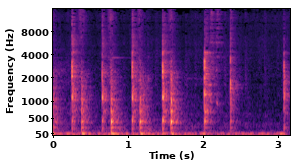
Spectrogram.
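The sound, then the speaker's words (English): A knife rapidly chops two big handfuls of fresh herbs on a cutting board, sharp taps in a quick, slightly uneven rhythm, about a dozen strikes with no talking. “So I'm chopping and chopping.”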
